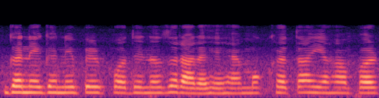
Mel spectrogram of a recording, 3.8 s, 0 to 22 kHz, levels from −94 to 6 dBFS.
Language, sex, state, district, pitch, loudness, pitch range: Hindi, female, Haryana, Rohtak, 225 Hz, -17 LUFS, 220-235 Hz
